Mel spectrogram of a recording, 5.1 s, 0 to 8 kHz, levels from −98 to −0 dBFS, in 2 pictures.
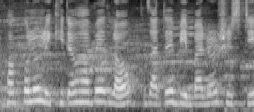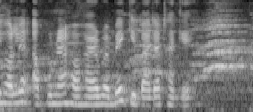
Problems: continuous background conversations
